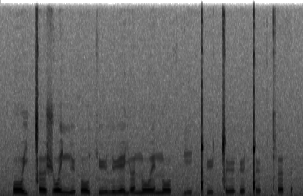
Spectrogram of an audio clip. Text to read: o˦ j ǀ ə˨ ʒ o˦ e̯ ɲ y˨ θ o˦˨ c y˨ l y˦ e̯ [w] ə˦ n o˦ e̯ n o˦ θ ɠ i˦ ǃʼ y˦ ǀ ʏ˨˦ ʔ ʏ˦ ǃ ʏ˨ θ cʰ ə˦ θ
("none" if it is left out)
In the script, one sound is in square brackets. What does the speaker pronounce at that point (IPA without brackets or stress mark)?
j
